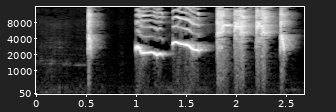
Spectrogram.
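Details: Orange-headed thrush lure song, ngeriwik style, used to make thrushes sing: a sharp chip, then two long whistles, the first gently falling and the second higher and descending, ending in three harsh, loud notes.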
